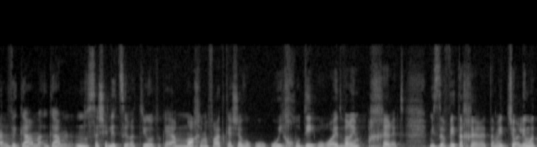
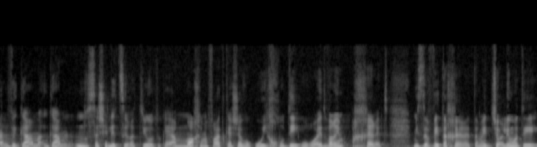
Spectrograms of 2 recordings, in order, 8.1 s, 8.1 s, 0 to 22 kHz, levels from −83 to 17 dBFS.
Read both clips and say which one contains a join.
second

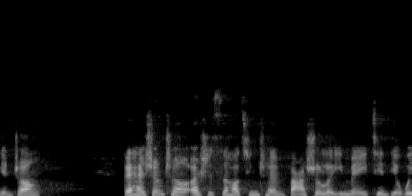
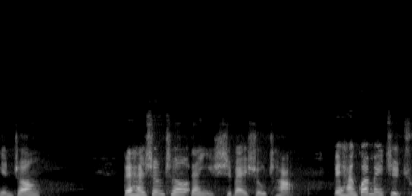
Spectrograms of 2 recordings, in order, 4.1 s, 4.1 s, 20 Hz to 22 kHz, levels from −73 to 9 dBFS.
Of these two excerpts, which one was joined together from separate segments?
second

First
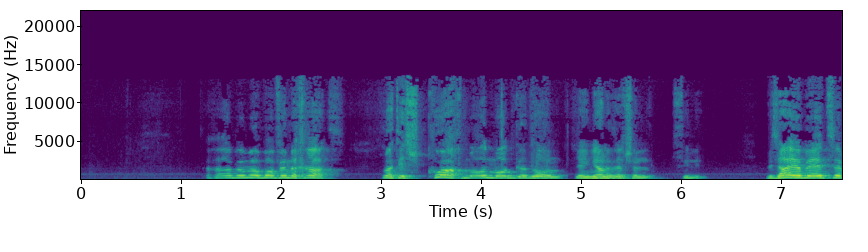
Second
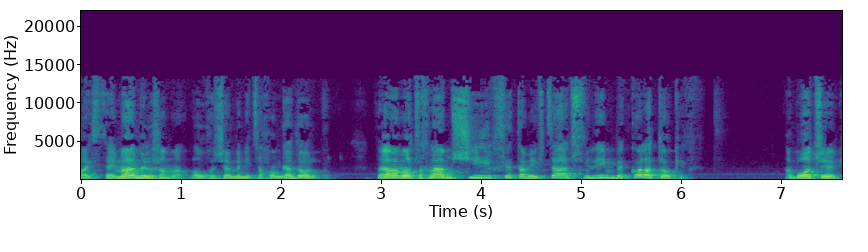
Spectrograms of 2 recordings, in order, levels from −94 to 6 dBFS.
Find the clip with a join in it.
first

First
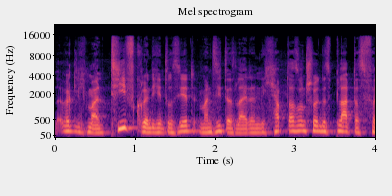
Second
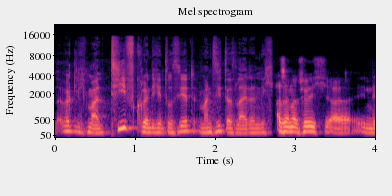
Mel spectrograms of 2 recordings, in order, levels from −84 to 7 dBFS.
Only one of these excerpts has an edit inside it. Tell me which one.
second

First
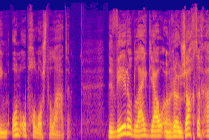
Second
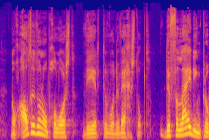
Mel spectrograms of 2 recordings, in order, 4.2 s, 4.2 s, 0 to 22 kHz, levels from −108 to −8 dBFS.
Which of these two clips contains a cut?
second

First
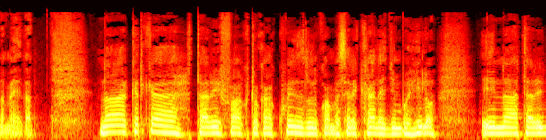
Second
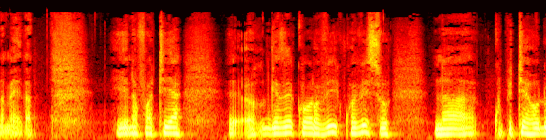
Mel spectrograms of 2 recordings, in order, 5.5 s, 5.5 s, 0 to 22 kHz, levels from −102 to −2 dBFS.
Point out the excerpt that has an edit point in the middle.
second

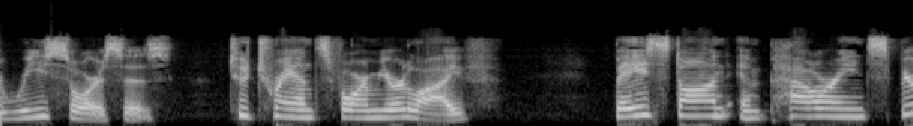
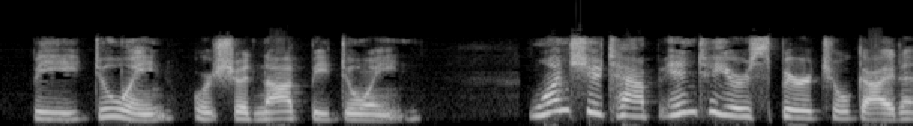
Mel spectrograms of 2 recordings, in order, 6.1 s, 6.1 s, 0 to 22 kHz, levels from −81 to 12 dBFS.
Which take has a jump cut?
second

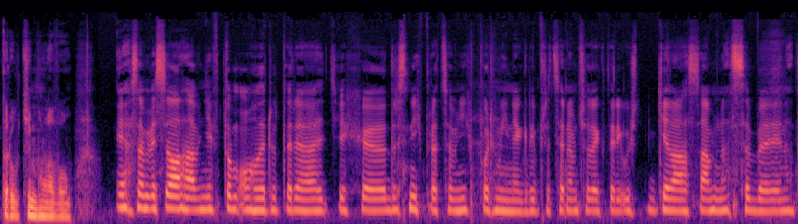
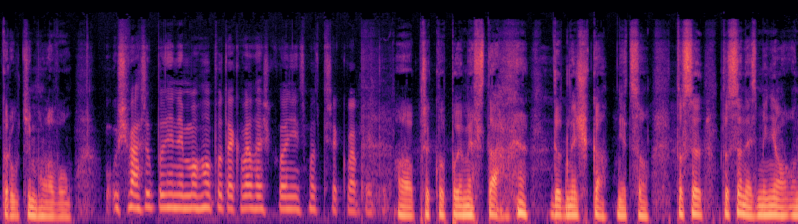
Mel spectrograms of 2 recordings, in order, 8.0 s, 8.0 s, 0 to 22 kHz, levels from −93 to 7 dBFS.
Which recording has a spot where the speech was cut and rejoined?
second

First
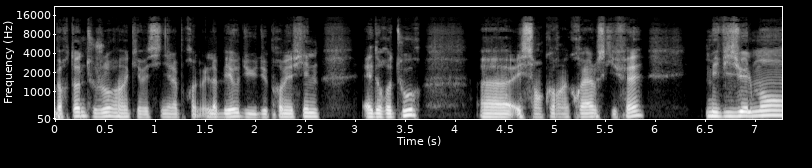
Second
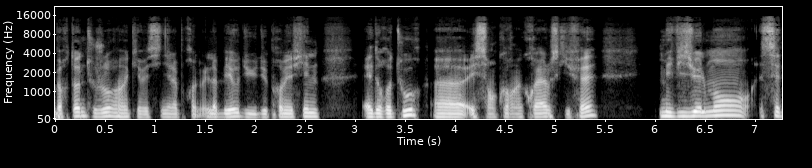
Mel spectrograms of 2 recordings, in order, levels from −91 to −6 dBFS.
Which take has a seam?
second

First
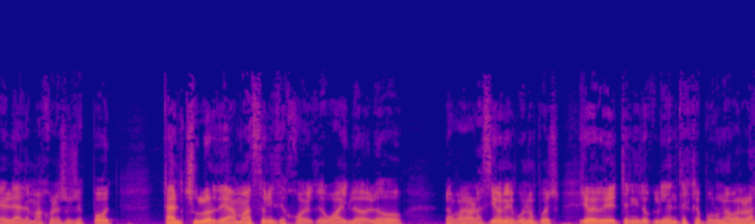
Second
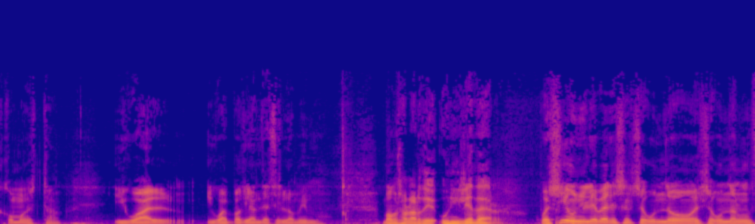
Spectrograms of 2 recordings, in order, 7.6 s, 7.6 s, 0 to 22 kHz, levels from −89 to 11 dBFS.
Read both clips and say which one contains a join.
first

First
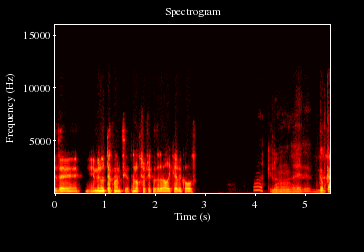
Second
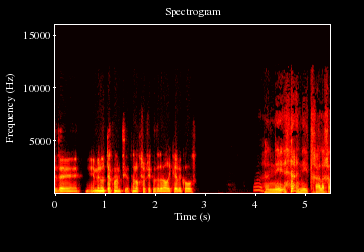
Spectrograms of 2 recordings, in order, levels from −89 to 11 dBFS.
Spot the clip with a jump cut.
first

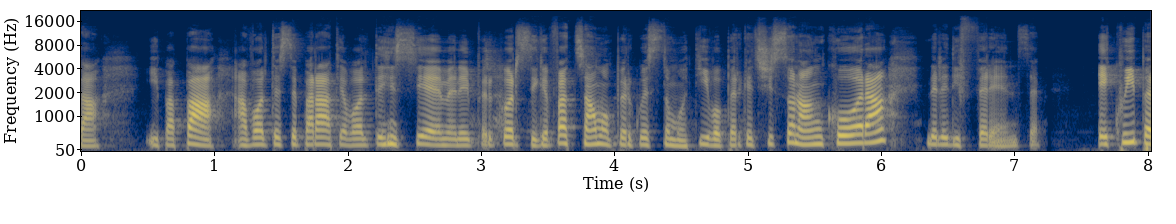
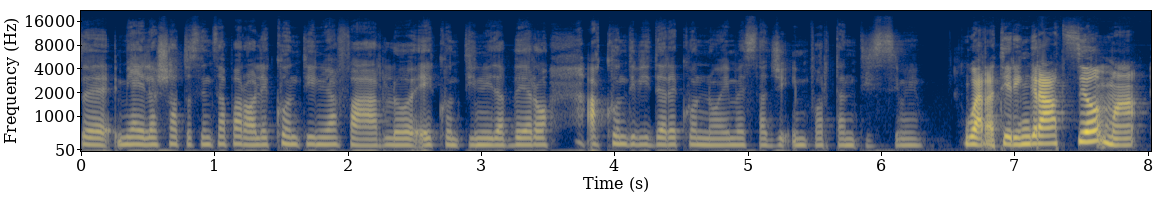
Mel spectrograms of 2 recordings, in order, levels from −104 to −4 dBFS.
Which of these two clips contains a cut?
first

